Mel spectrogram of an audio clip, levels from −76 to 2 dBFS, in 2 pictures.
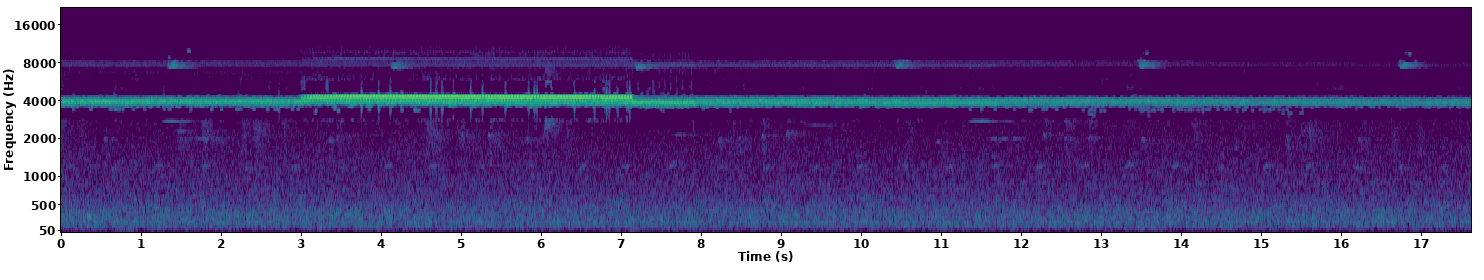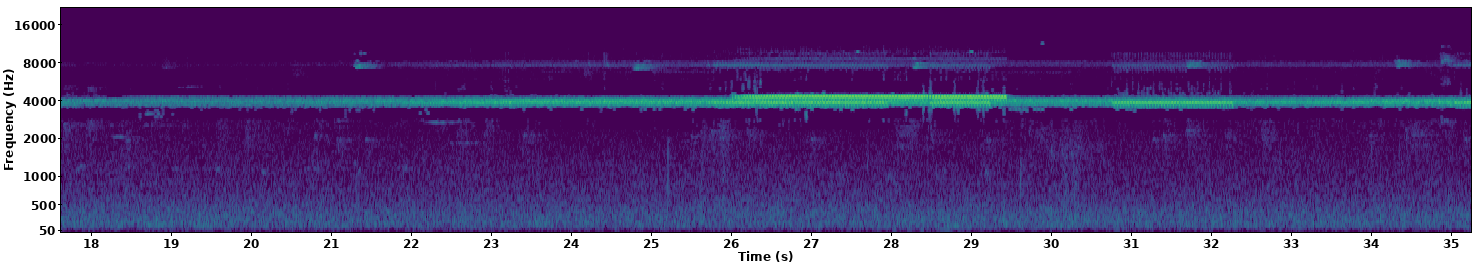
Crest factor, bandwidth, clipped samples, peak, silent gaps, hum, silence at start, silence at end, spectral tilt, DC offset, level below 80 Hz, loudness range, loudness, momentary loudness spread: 16 dB; 12 kHz; under 0.1%; -4 dBFS; none; none; 0 s; 0 s; 0 dB/octave; under 0.1%; -70 dBFS; 20 LU; -16 LUFS; 22 LU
